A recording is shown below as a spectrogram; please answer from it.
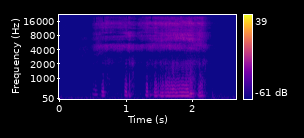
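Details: Sleeping dog snoring during a nap: a few soft breathy snorts, then a longer rattling, droning snore lasting about a second before fading to quiet.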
